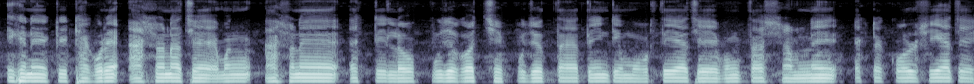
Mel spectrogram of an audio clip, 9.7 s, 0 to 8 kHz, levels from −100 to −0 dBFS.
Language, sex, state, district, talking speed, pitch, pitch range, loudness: Bengali, male, West Bengal, Malda, 135 wpm, 115 Hz, 115-120 Hz, -17 LUFS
